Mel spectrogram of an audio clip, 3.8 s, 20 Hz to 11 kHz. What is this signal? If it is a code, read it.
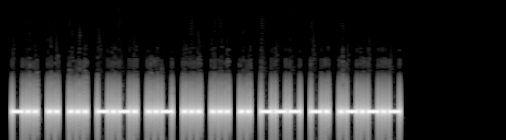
Morse code, heard as a keyed tone, about 44 wpm, 700 Hz. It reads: DISCUSSION.
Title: Sentences from Top 1100 Words 45wpm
